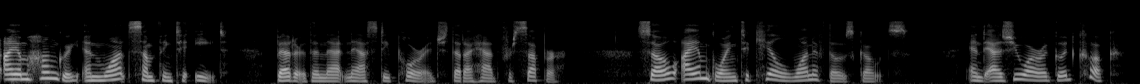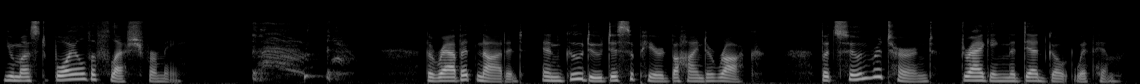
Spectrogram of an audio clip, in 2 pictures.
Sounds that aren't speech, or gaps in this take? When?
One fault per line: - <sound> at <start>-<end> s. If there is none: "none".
- cough at 13.9-15.0 s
